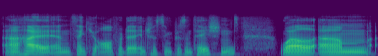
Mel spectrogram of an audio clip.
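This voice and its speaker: A man from Austria asking a question at an online conference, halting with many fillers. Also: medium pitch, flat delivery, a bit bright, smooth, no echo, dull audio. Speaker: audience member asking a question.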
